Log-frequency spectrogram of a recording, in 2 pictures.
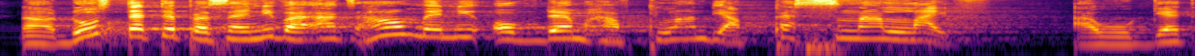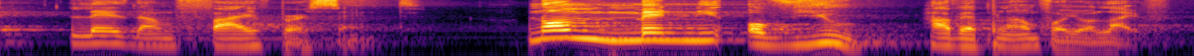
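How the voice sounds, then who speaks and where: A man with a Ghanaian accent, a church minister giving an animated, joking conference talk that switches between English and Twi. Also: high voice. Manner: animated, joking, code-switching, addresses audience directly. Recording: long reverb of a large hall.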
